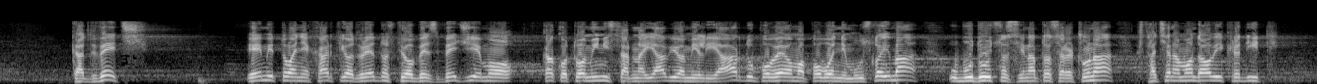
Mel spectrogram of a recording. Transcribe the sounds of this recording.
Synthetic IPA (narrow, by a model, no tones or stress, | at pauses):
kad̪ʋe̞t͡ɕ | e̞mit̪o̞ʋaːɲexaɾt̪ijeo̞d̪ʋɾjed̪no̞st̪io̞be̞zbe̞d͡ʑuje̞mo̞kako̞t̪o̞minist̪aɾnajaːʋio̞miliaɾd̪upo̞ʋe̞o̞mapo̞ʋo̞ʎnimuːslˠo̞ʋimaubud̪uːt͡ɕno̞st̪inat̪o̞seɾat͡ʃuːna | ʃt̪at͡ɕe̞namo̞nd̪ao̞ʋikɾe̞d̪iːt̪i̥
